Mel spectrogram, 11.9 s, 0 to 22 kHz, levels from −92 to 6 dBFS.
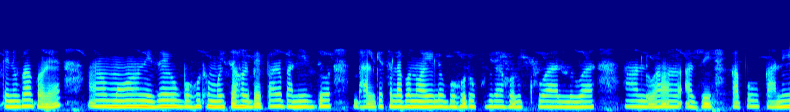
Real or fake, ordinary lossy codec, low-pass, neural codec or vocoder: real; none; 3.6 kHz; none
